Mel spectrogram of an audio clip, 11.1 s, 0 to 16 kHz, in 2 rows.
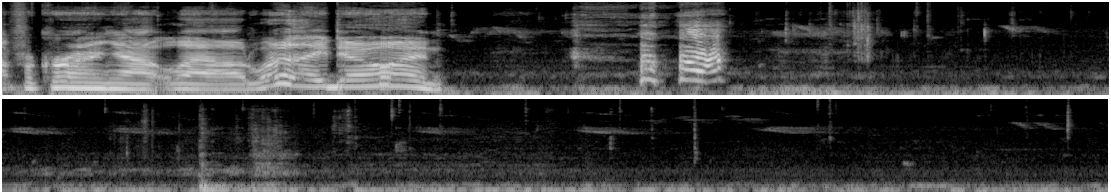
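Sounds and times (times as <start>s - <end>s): thump: 6.5s - 7.0s.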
